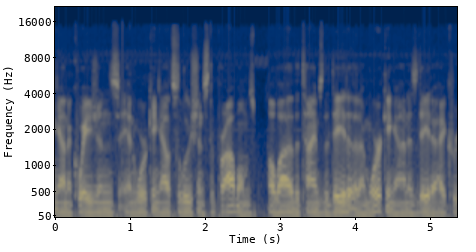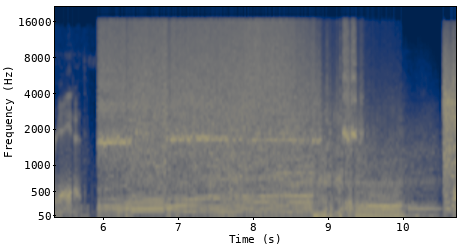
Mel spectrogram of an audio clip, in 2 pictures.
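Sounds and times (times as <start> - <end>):
speech: 0.0 - 5.9
car engine revving hard as it accelerates: 6.0 - 10.6.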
